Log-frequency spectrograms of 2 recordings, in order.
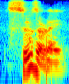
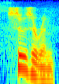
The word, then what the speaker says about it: Suzerain: I would say Suzerain, but the pronunciation is Suzerain.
